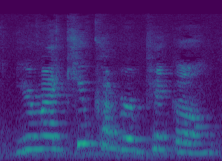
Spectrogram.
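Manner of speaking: ordinary delivery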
